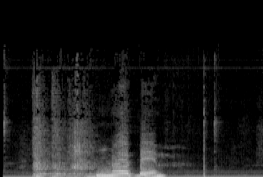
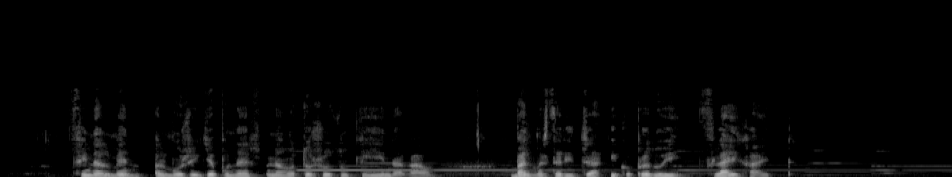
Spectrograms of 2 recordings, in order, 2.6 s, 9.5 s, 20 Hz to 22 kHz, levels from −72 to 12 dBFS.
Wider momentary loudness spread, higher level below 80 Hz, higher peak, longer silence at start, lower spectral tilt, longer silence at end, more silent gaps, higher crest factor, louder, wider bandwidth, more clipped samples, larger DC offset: first, 20 LU vs 14 LU; first, -30 dBFS vs -74 dBFS; about the same, -2 dBFS vs -2 dBFS; second, 0.05 s vs 0.75 s; about the same, -5.5 dB/octave vs -6.5 dB/octave; second, 0 s vs 1.85 s; neither; second, 14 dB vs 24 dB; first, -14 LUFS vs -25 LUFS; first, 16 kHz vs 11.5 kHz; neither; neither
